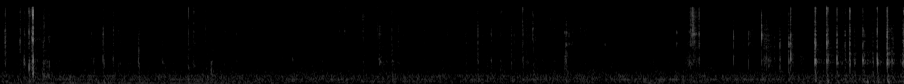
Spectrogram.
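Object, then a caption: Solid bar soap cut with a metal blade. A snap-off metal utility blade carves a solid cream bar of soap, peeling long curls off onto a woven mat. Quiet, crisp scraping and dense crackling ticks dominate, mostly bright with little low end. A sharp snap sounds near the start, and louder bursts of cracking come toward the end.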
